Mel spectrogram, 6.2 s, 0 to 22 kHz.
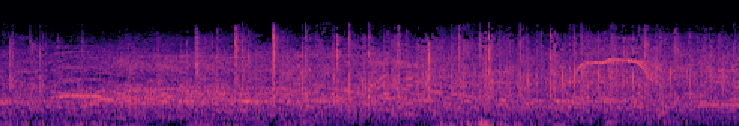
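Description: A large crowd at a baseball game applauds and cheers steadily during a 0-2 count, a dense wash of clapping with scattered whistles and shouts rising above it, sustained throughout.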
